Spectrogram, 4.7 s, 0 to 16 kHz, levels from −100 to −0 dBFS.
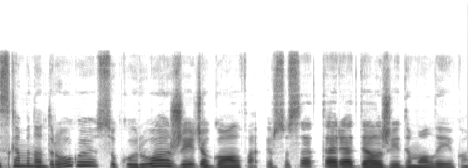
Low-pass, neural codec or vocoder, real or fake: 10.8 kHz; none; real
